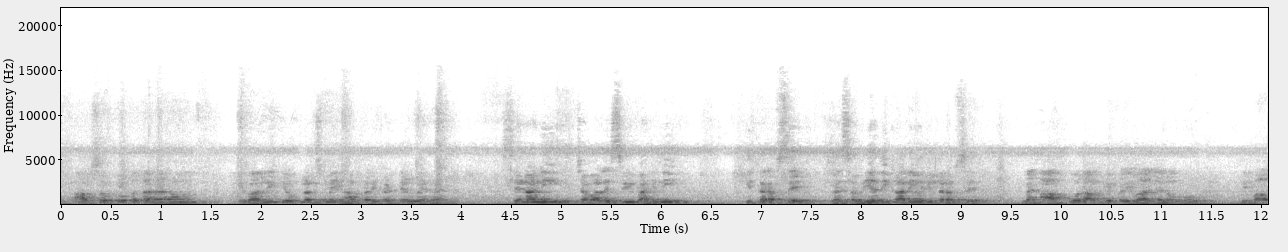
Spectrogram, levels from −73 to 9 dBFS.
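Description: Nothing stood out on listening to this recording.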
